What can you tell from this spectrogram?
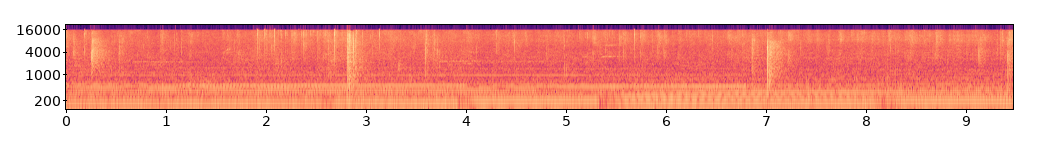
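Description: Plastic toy fire truck burning and melting, crackling and sizzling, with two sharp pops about three seconds and seven seconds in. Slow background music of long held notes runs underneath.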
